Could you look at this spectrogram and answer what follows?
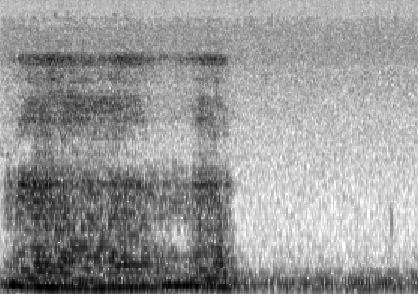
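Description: A deep, rumbling rattle on one breath that stops abruptly, followed by quiet: a large dog snoring.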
